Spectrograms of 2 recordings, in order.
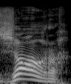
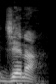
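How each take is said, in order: First: It is pronounced the French way. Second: It is pronounced the Ghanaian way. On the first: "In French" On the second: "Ghanaian say Jenna, but it's not Jenna"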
